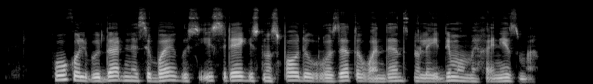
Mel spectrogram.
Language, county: Lithuanian, Telšiai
